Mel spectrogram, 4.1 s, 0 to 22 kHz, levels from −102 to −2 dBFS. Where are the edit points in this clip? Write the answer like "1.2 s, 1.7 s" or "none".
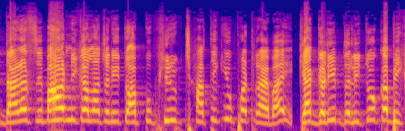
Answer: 2.9 s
